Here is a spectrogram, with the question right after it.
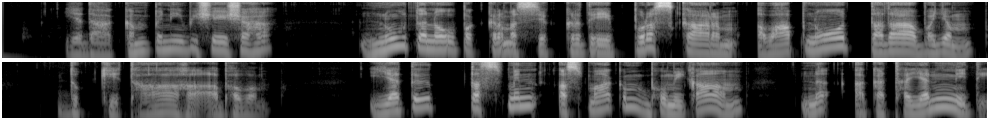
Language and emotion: Sanskrit, sad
